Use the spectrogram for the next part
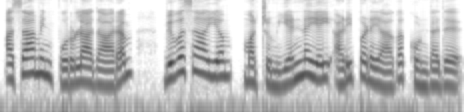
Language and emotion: Tamil, neutral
